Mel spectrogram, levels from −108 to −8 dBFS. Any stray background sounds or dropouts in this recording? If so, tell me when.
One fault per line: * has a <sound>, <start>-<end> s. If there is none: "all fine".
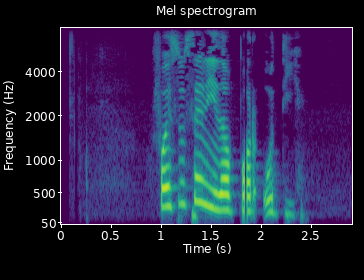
* has a dropout, 1.8-1.9 s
